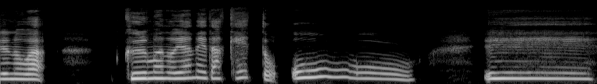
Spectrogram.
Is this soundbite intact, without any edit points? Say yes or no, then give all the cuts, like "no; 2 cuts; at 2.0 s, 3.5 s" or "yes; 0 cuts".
yes; 0 cuts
